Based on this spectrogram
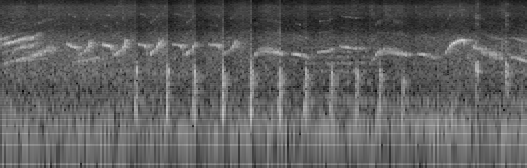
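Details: Caged male Chinese hwamei kept as a songbird, singing high: loud slurred whistles rising and falling in a continuous phrase, interrupted by a rapid run of short clipped notes, with faint background noise.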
